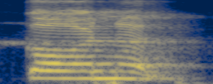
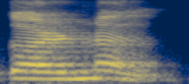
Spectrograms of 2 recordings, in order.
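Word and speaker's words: colonel: India वाले ना words पे स्ट्रेस बहुत ज्यादा डालते हैं, कर्नल। अमेरिका में कर्नल, स्लो जाना है, कर्नल, सॉफ्ट वे में बोलो कर्नल।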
